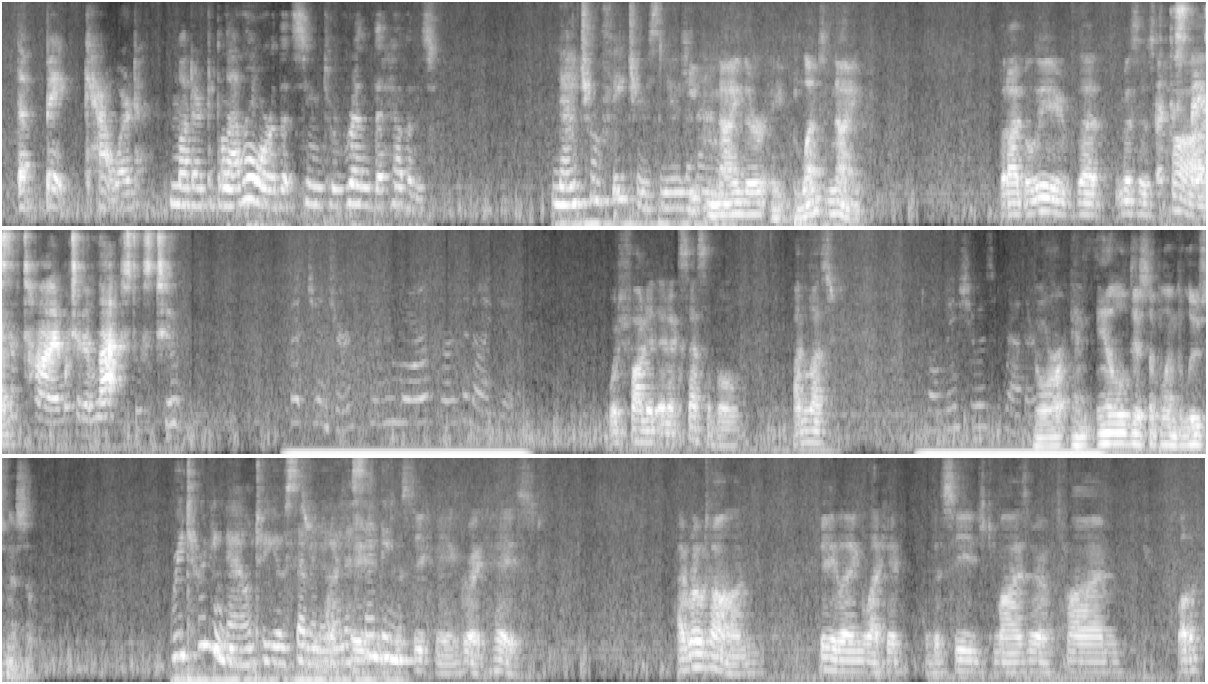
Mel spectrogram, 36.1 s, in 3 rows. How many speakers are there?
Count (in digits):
7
